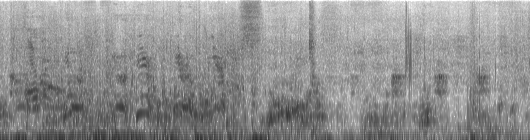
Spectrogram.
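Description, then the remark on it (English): A large dog snarls and growls continuously, a loud, rough, guttural rumble with ragged bursts that ease slightly toward the end. “Over here, you big dumb dog!”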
